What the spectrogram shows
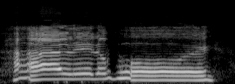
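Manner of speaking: high, teasing, mocking voice, boy drawn out. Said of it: "they're going like".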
